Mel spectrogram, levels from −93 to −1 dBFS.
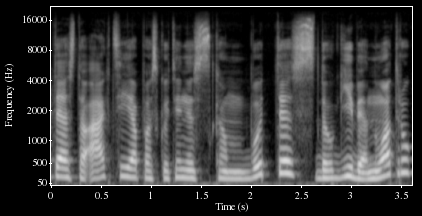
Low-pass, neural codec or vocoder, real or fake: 19.8 kHz; none; real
